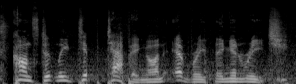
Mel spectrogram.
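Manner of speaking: hammed-up British wildlife narrator; terrible British accent. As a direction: narrate gravely in a badly faked British accent. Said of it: "here's my terrible British accent".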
